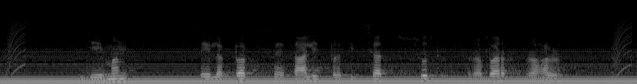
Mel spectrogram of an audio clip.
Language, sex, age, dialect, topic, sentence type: Bhojpuri, male, 36-40, Western, agriculture, statement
